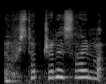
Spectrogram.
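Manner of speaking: high-pitched exasperated outburst; exasperated yelp at the screen. Real, not acted. Rival club bids for his players.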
